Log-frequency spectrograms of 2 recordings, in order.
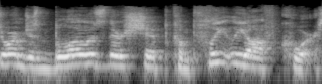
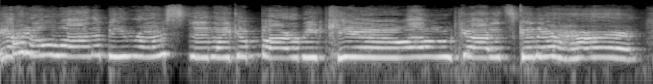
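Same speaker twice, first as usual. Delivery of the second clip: freaked-out crying; 10 semitones higher than usual. Acted. Fred dreads being roasted like a barbecue, hammed-up terrified crying. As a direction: wail it like a little scared baby. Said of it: "starts freaking out and crying like a little".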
